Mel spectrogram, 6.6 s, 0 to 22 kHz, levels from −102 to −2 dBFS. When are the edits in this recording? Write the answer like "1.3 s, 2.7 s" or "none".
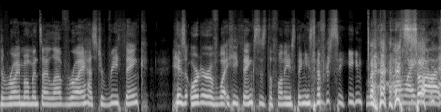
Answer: none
